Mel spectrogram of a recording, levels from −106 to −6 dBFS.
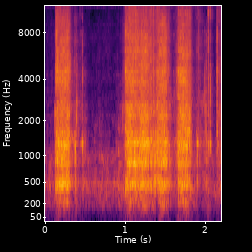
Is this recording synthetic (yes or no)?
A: yes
